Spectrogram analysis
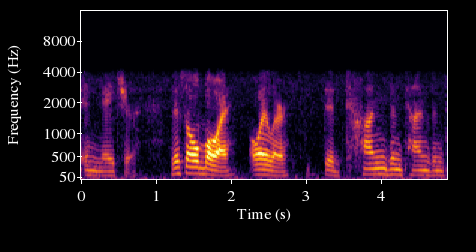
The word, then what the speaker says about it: Euler: Euler and john napier euler i know it looks weird but it's pronounced euler he's the guy that's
